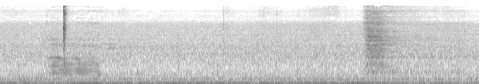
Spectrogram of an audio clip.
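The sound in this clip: A car driving around: a steady, loud low rumble that runs throughout, with two brief higher-pitched bursts, one near the start and one near the end.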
